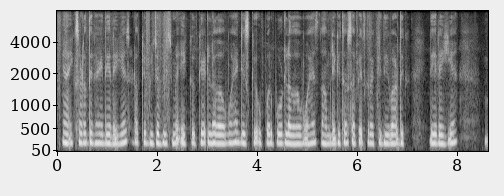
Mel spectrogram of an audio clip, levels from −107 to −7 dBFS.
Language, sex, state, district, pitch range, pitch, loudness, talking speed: Hindi, female, Bihar, Jahanabad, 190-205 Hz, 200 Hz, -25 LUFS, 220 wpm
